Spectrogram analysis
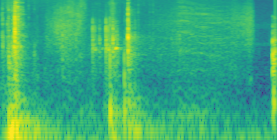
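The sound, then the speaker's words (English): A door is unlatched and opened: a solid thunk, then two quick clicks of the handle and latch, a soft rustling pause, and a final knock-like bump as it swings. “Could you please open the door?”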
